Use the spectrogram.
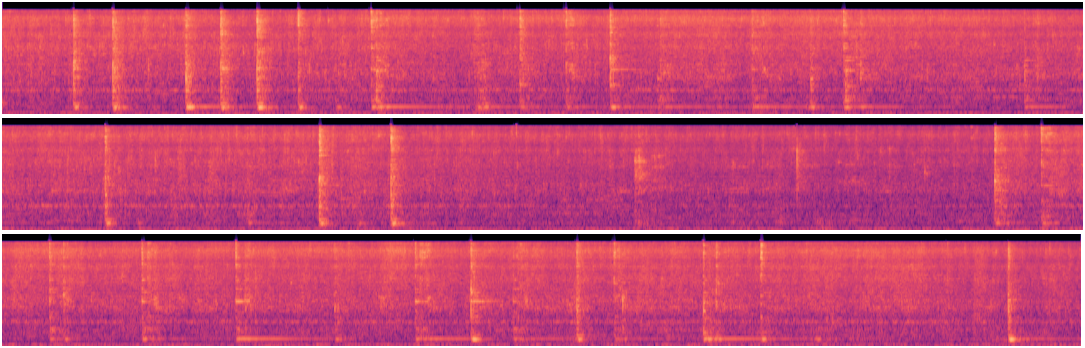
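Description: Onion sautés in a pan with a constant loud sizzle, and frequent sharp clicks of a utensil stir it throughout.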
